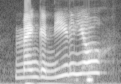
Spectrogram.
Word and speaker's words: Manganiello: Joseph Mangaletto? Mangaletto? – There is no T in the last name. – Then you pronounce it. – I mean, Manganiello?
